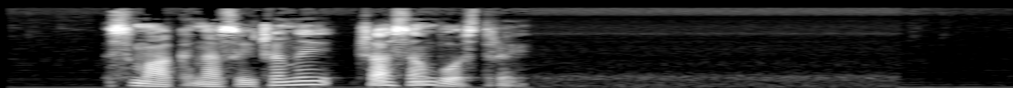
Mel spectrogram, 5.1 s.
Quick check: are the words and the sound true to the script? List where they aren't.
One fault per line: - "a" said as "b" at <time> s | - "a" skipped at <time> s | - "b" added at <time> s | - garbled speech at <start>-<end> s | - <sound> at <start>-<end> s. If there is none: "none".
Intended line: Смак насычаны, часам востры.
none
